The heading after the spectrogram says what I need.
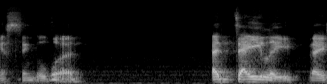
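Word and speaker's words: Adélie: long video for someone saying a single word a daily they said hello daily I did daily a daily I doubt that I seriously doubted a daily I see I always does is there a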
